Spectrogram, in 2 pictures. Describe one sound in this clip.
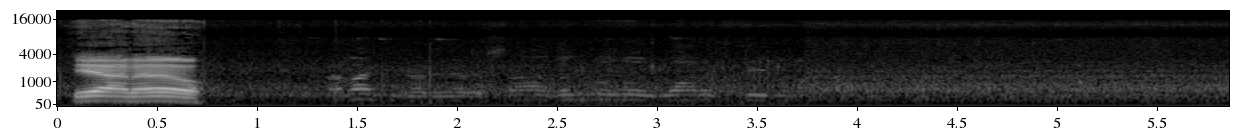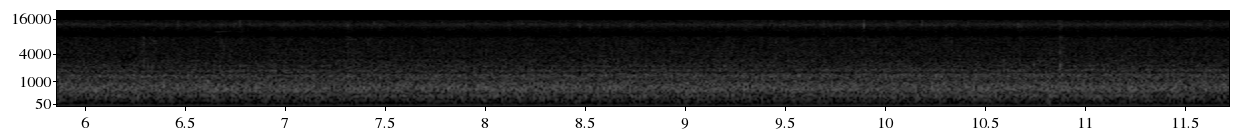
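A river rushes steadily over rocks, outdoors.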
